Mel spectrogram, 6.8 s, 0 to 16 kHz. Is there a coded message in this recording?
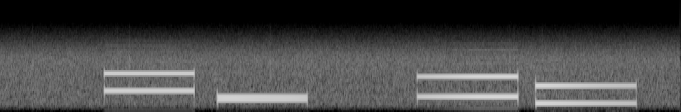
Yes: aircraft SELCAL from 1.1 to 6.4 s, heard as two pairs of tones, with fading. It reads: JR-DF FQ-AL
